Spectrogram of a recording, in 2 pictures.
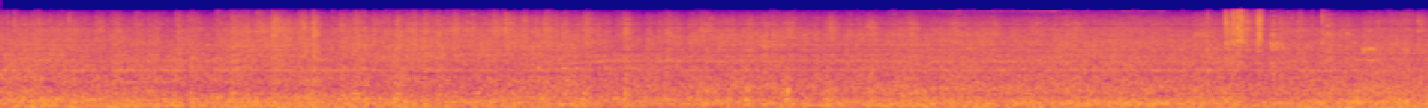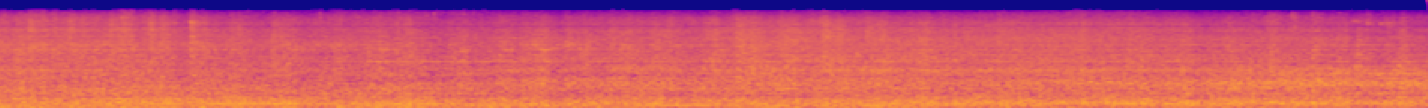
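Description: Union Pacific mixed freight train's cars passing over a grade crossing: a loud, steady rumble of steel wheels on the rails.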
